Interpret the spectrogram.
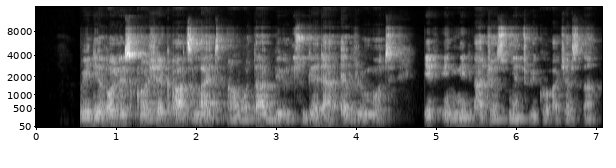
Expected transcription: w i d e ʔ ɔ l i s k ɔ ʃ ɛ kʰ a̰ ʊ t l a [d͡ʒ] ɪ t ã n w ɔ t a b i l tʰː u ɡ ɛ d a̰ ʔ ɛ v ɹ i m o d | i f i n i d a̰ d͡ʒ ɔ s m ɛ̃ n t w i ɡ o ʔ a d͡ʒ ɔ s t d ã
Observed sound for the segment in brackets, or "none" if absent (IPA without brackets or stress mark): none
